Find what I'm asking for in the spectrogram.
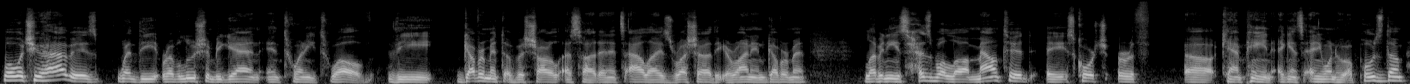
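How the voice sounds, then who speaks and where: A man's voice: medium pitch, normal speed, darkish tone, no echo. A man from Syria, a former policy adviser, earnestly explaining events as a guest on a news program. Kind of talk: remote news interview.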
